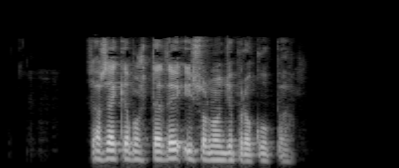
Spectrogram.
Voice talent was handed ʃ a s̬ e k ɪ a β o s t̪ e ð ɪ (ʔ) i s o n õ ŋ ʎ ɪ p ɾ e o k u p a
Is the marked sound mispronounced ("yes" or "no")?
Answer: no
